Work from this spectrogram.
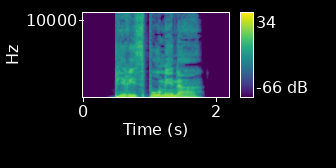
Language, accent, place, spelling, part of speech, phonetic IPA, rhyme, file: German, Germany, Berlin, Perispomena, noun, [peʁiˈspoːmena], -oːmena, De-Perispomena.ogg
- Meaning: plural of Perispomenon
